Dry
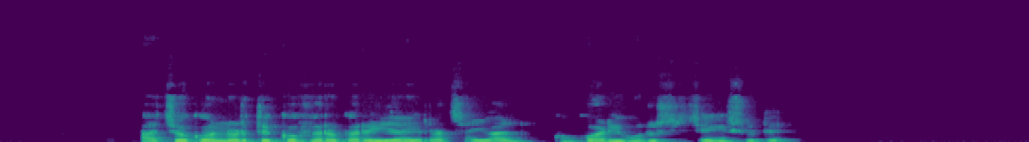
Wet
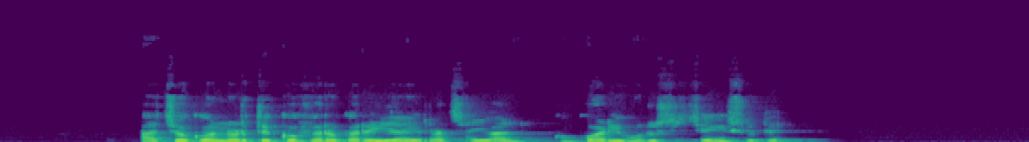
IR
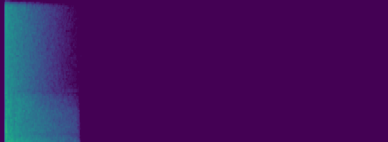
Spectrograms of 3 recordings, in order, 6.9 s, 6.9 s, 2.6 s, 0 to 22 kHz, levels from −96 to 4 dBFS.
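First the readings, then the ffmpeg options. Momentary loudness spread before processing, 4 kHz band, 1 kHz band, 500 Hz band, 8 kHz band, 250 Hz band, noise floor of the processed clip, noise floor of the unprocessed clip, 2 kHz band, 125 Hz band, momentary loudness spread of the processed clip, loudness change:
12 LU, +6.5 dB, +7.0 dB, +7.0 dB, can't be measured, +6.5 dB, −85 dBFS, below −85 dBFS, +7.0 dB, +7.0 dB, 12 LU, +6.5 dB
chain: -filter_complex "[0:a]asplit=2[link_01][link_02];[1:a]atrim=start_sample=2205,afade=type=out:start_time=0.4:duration=0.01,atrim=end_sample=18081[link_03];[link_02][link_03]afir=irnorm=-1:irlink=0,volume=-28.5dB[link_04];[link_01][link_04]amix=inputs=2:normalize=0,volume=6.5dB"

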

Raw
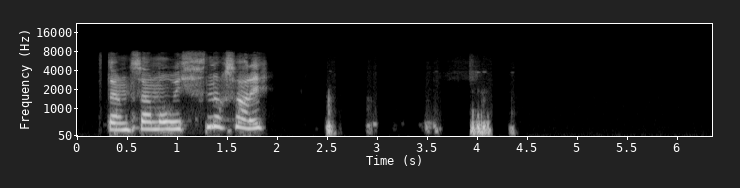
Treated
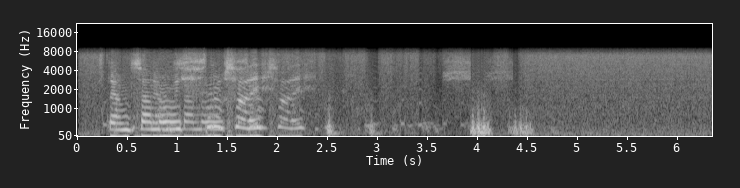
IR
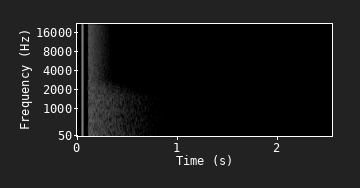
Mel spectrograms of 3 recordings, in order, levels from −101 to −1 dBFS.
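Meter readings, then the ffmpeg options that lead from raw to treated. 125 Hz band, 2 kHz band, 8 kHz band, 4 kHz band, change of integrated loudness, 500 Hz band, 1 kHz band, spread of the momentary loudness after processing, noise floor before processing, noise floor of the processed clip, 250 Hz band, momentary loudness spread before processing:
+2.0 dB, +2.0 dB, can't be measured, +9.0 dB, −1.5 dB, −1.5 dB, +0.5 dB, 14 LU, below −85 dBFS, −43 dBFS, −1.5 dB, 12 LU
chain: -af "aeval=exprs='val(0)+0.5*0.0266*sgn(val(0))':channel_layout=same,aemphasis=mode=production:type=75fm,agate=range=-33dB:threshold=-22dB:ratio=3:detection=peak,highpass=53,equalizer=frequency=110:width_type=o:width=0.98:gain=4,aresample=16000,aeval=exprs='clip(val(0),-1,0.0531)':channel_layout=same,aresample=44100,aecho=1:1:424:0.447"

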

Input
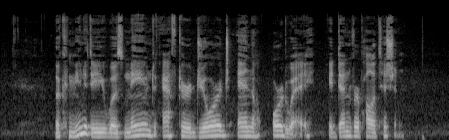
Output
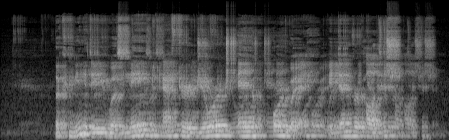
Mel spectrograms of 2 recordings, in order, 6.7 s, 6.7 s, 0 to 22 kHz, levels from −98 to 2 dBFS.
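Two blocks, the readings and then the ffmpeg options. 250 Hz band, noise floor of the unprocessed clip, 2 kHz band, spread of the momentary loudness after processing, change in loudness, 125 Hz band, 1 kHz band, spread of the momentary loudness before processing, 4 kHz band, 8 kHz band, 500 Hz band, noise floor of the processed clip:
+4.0 dB, −67 dBFS, +4.0 dB, 9 LU, +4.0 dB, +5.5 dB, +4.0 dB, 8 LU, +4.0 dB, +4.5 dB, +4.0 dB, −61 dBFS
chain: -filter_complex "[0:a]asplit=2[link_01][link_02];[link_02]asoftclip=type=tanh:threshold=-27.5dB,volume=-12dB[link_03];[link_01][link_03]amix=inputs=2:normalize=0,asplit=2[link_04][link_05];[link_05]adelay=23,volume=-9dB[link_06];[link_04][link_06]amix=inputs=2:normalize=0,aecho=1:1:65|102|426|571|621:0.562|0.562|0.224|0.224|0.188"

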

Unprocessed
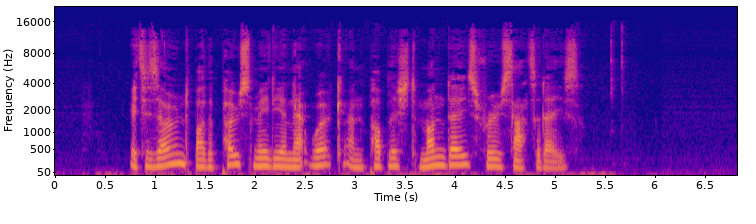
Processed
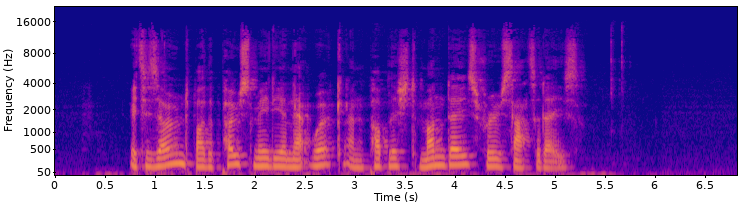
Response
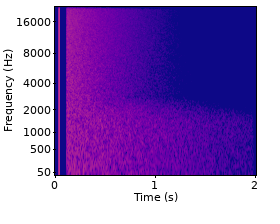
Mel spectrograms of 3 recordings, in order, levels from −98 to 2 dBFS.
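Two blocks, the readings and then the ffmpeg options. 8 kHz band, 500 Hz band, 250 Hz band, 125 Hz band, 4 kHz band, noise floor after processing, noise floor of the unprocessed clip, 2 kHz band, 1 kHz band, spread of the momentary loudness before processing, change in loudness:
−7.0 dB, −3.0 dB, −3.0 dB, −3.0 dB, −5.0 dB, −74 dBFS, −70 dBFS, −3.5 dB, −3.0 dB, 7 LU, −3.5 dB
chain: -filter_complex "[0:a]asplit=2[link_01][link_02];[1:a]atrim=start_sample=2205,atrim=end_sample=3969,lowpass=4400[link_03];[link_02][link_03]afir=irnorm=-1:irlink=0,volume=-2dB[link_04];[link_01][link_04]amix=inputs=2:normalize=0,volume=-6.5dB"

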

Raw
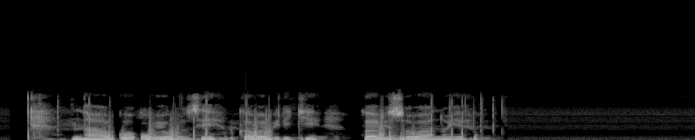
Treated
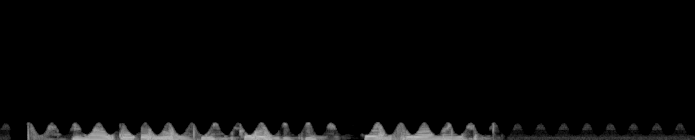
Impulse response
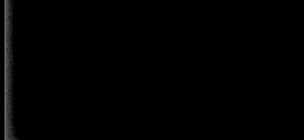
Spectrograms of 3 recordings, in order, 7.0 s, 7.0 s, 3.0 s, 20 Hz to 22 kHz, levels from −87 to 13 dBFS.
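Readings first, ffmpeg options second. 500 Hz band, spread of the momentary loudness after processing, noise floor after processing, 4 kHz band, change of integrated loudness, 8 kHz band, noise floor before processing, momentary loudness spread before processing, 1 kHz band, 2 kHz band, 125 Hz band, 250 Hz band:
+4.0 dB, 15 LU, −68 dBFS, below −40 dB, +2.0 dB, can't be measured, −68 dBFS, 10 LU, +5.5 dB, +4.0 dB, −2.0 dB, −1.0 dB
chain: -filter_complex "[0:a]asplit=2[link_01][link_02];[1:a]atrim=start_sample=2205,highshelf=frequency=2100:gain=-9.5[link_03];[link_02][link_03]afir=irnorm=-1:irlink=0,volume=-13.5dB[link_04];[link_01][link_04]amix=inputs=2:normalize=0,crystalizer=i=5.5:c=0,asplit=2[link_05][link_06];[link_06]highpass=frequency=720:poles=1,volume=21dB,asoftclip=type=tanh:threshold=0dB[link_07];[link_05][link_07]amix=inputs=2:normalize=0,lowpass=frequency=2100:poles=1,volume=-6dB,afftfilt=real='re*lt(b*sr/1024,760*pow(2700/760,0.5+0.5*sin(2*PI*4.3*pts/sr)))':imag='im*lt(b*sr/1024,760*pow(2700/760,0.5+0.5*sin(2*PI*4.3*pts/sr)))':win_size=1024:overlap=0.75,volume=-6dB"

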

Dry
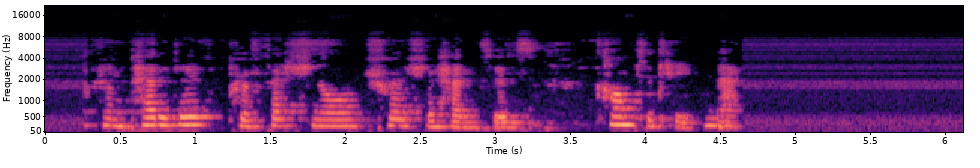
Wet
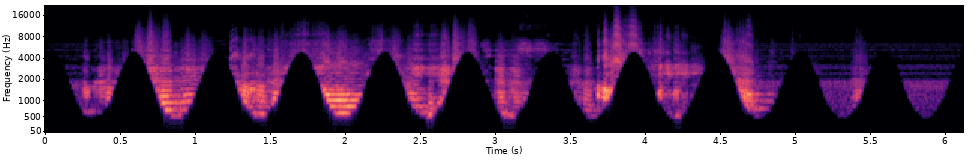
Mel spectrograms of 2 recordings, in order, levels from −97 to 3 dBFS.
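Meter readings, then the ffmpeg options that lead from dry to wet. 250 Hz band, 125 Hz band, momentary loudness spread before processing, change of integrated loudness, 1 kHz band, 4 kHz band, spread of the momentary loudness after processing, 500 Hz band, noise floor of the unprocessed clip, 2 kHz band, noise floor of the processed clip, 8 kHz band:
below −40 dB, below −40 dB, 10 LU, −1.5 dB, +6.5 dB, +0.5 dB, 18 LU, −11.5 dB, −54 dBFS, +4.5 dB, −81 dBFS, can't be measured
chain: -filter_complex "[0:a]agate=range=-33dB:threshold=-50dB:ratio=3:detection=peak,superequalizer=6b=2.82:7b=2:9b=2.82:10b=3.98:14b=1.58,adynamicsmooth=sensitivity=1.5:basefreq=2000,asplit=2[link_01][link_02];[link_02]aecho=0:1:62|99|116|879:0.1|0.422|0.376|0.106[link_03];[link_01][link_03]amix=inputs=2:normalize=0,afftfilt=real='re*gte(b*sr/1024,530*pow(5000/530,0.5+0.5*sin(2*PI*1.8*pts/sr)))':imag='im*gte(b*sr/1024,530*pow(5000/530,0.5+0.5*sin(2*PI*1.8*pts/sr)))':win_size=1024:overlap=0.75,volume=3.5dB"

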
